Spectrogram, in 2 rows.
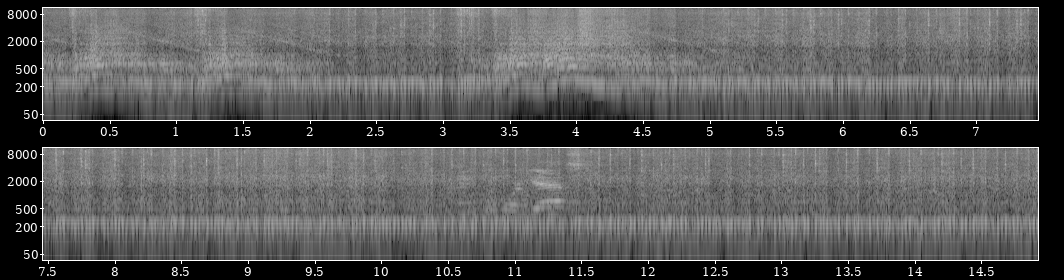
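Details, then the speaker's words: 1995 Honda CBR F3 just revived with new plugs and oil and bottle-fed carbs: two sharp throttle blips rise and fall cleanly, then settle to a steady, solid idle. It sounds healthy, though carburetor leaks are found afterward. "Generally, I would shut this one down, but you know what? [ __ ] it, man. I'd shut it down by now and go over. But it sounds really solid."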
